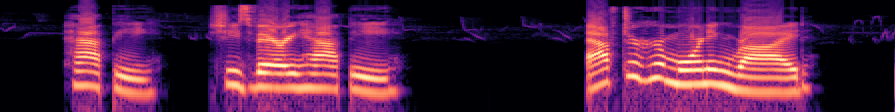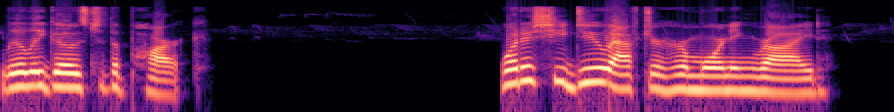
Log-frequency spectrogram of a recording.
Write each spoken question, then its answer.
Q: What does she do after her morning ride?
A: She goes to the park.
